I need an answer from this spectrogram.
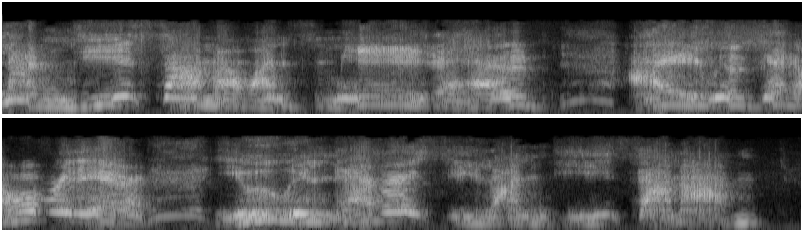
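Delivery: hissing put-on creature voice. Showing how a character who acts like Gollum talks: Gollum-like hissing voice. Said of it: "That's seriously how he talks".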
